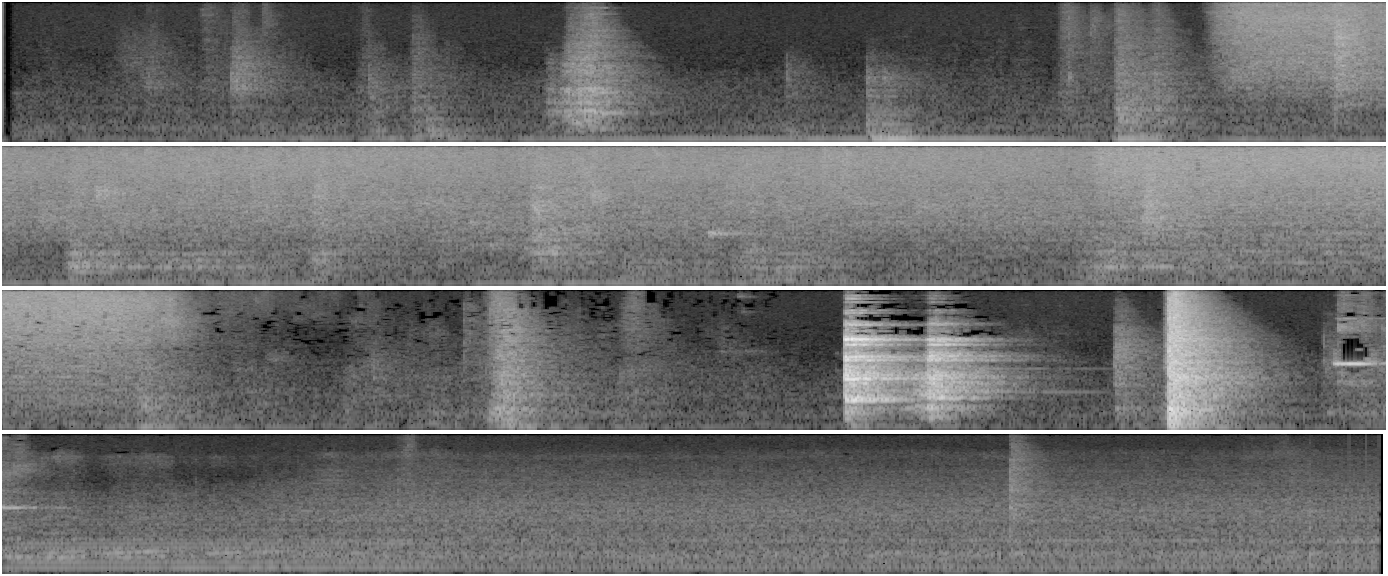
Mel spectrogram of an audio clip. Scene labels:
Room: kitchen; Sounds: footsteps, wardrobe or drawer (more than once), cutlery and dishes, running water, microwave

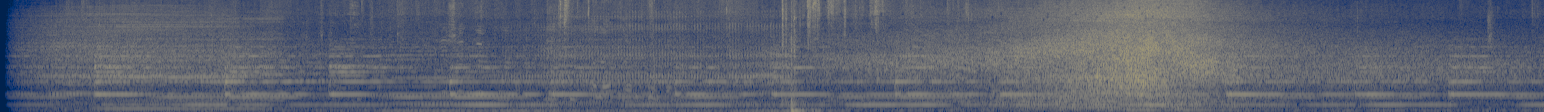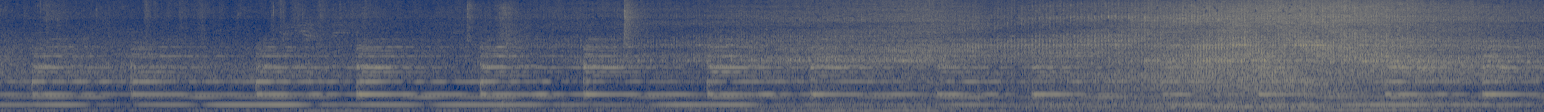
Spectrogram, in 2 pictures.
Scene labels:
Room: living room; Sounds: bell ringing, footsteps

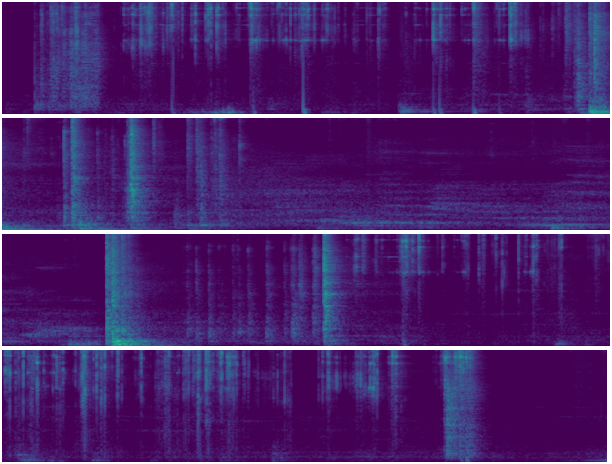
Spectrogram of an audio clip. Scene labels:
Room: living room; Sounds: keys, door (more than once)

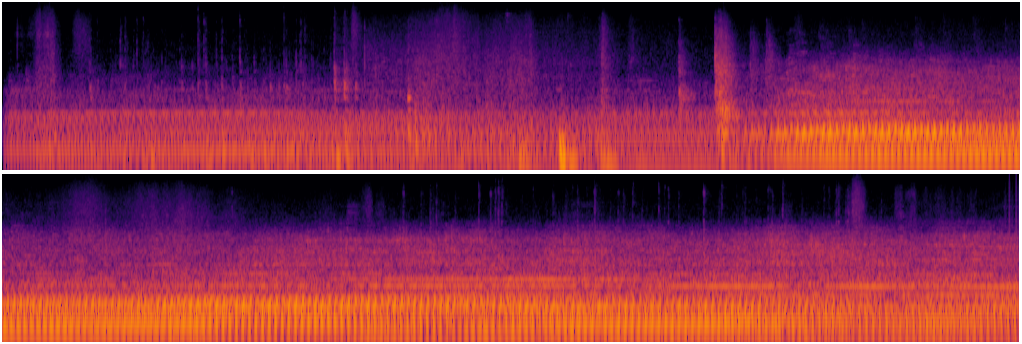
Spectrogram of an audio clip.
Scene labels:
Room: living room; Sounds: keyboard typing, footsteps, window

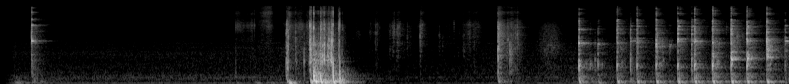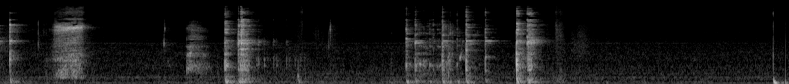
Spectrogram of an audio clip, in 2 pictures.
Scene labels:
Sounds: cutlery and dishes

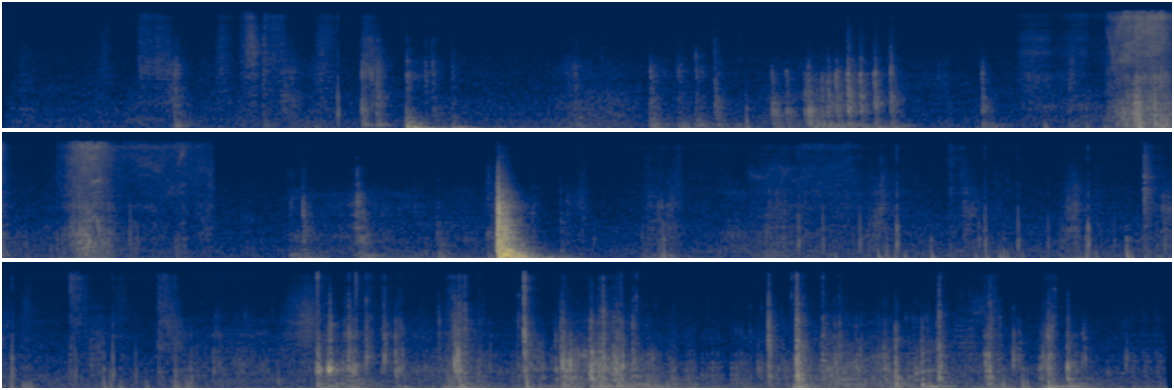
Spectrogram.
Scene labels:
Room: bedroom; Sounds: footsteps, wardrobe or drawer (more than once), window

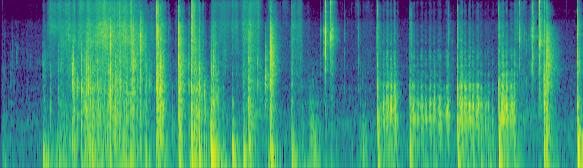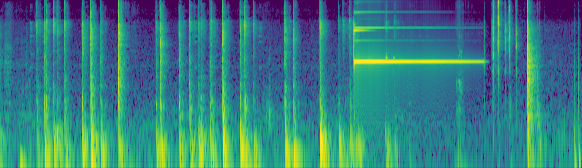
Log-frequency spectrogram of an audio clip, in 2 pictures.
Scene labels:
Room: office; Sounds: keyboard typing, phone ringing

